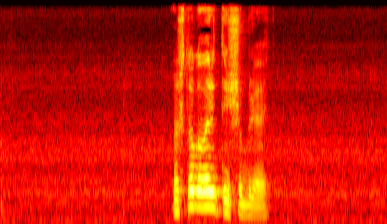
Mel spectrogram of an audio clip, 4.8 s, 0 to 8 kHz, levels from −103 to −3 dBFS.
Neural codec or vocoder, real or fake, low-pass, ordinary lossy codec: none; real; 7.2 kHz; MP3, 64 kbps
